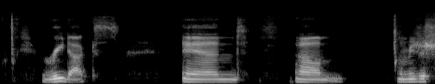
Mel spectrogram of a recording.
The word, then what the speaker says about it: Redux: for about 100 years I kept saying redo redo I thought it was French Redux and um let me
